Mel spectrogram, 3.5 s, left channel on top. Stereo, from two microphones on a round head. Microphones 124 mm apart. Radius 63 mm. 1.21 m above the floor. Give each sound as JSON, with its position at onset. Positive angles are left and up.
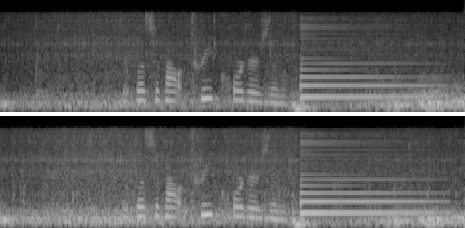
{"t": 0.9, "sound": "a woman speaking", "side_deg": 5, "distance_m": 0.6}
{"t": 2.3, "sound": "a guitar", "side_deg": 5, "distance_m": 0.9}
